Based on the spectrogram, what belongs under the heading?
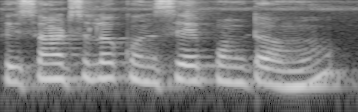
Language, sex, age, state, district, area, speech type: Telugu, male, 45-60, Andhra Pradesh, Guntur, urban, spontaneous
